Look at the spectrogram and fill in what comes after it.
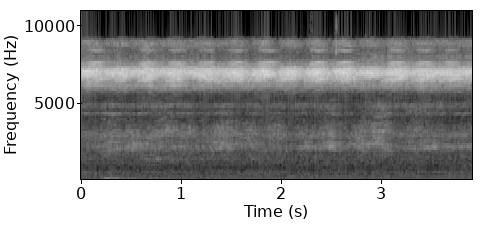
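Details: Crickets chirping at night: a steady, high, shimmering trill with no break, over a faint lower rustle of softer chirps.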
